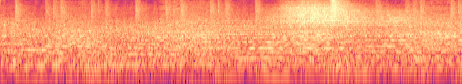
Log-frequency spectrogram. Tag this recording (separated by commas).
Music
